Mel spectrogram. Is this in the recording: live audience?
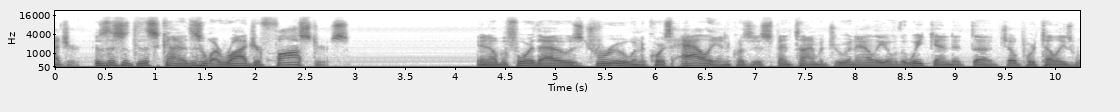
no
